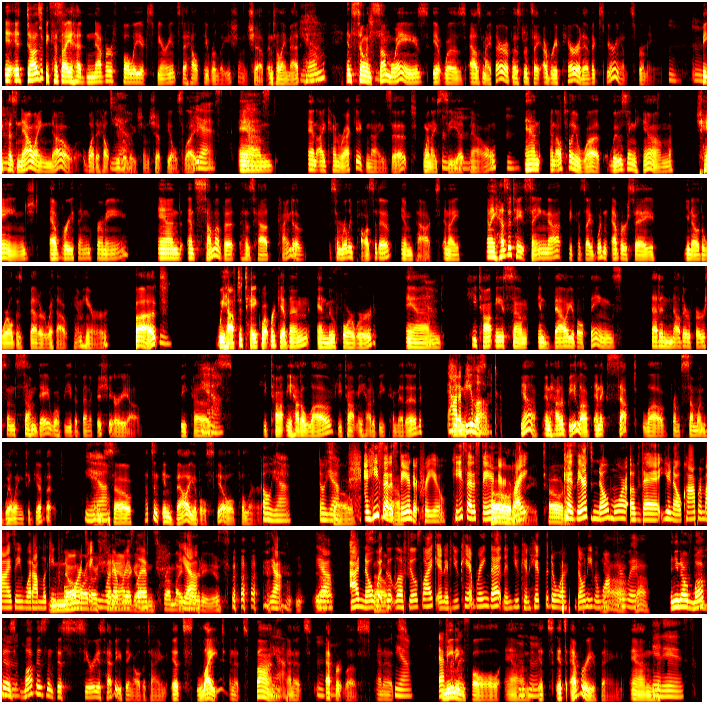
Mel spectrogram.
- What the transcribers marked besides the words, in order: tapping; other background noise; laughing while speaking: "someday"; laugh
- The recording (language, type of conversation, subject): English, unstructured, How has your understanding of love changed over time?
- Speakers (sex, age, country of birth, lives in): female, 45-49, United States, United States; male, 50-54, United States, United States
